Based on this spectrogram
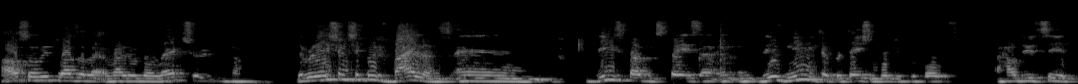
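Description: A man with a Portuguese accent speaks at a fairly high pitch and a moderate pace, his intonation lively. His loudness stays very even over a quiet background. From Brazil. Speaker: event moderator. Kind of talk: moderated Q&A. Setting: video call. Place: home room. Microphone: earbuds.

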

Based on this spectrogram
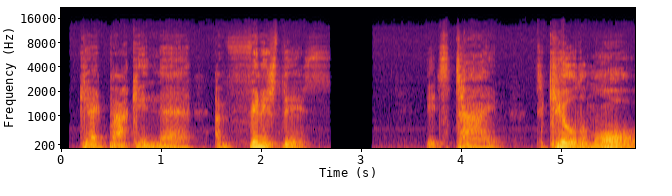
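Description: A man's put-on character voice, very deep and low-pitched, at a very slow pace with long, frequent pauses

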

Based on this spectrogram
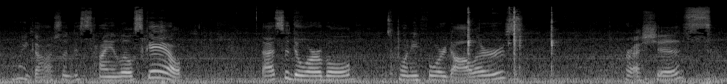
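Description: Loud background noise runs under speech delivered at a moderate pace. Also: woman. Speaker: thrift shopper vlogger. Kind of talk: casual vlog chat. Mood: excited, cheerful. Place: market. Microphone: phone near.

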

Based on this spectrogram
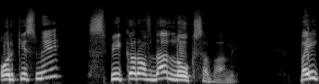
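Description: A man's high-pitched, dark and mellow voice at a fairly slow pace, dry with no echo, against a quiet background. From Haryana. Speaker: exam coaching teacher. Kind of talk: online live lecture. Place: studio. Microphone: lapel.

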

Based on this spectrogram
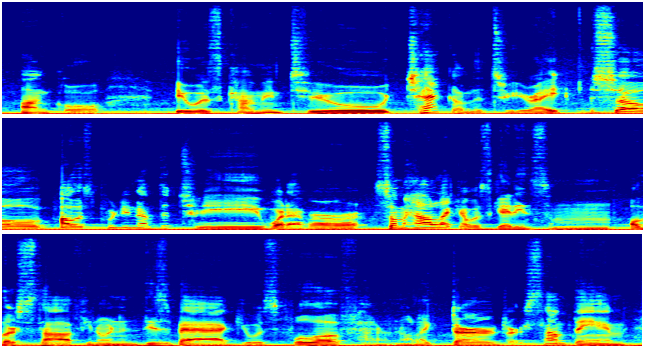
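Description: Speech at a fairly slow pace plays over music in the background. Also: man. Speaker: vlogger. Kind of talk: casual vlog chat, personal story. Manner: drowsy, lying-down storytelling voice. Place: home room. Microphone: phone near.

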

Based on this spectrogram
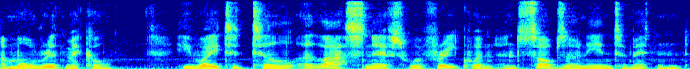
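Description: The clip presents an unforced reading voice.

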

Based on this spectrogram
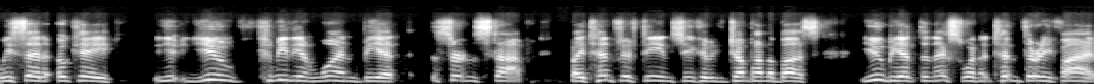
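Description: Over a quiet background, a man with a high pitch speaks at a fairly slow pace with fairly even intonation, the sound dry with no echo. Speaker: podcast host interviewer. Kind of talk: casual interview storytelling. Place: home room. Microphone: video call.

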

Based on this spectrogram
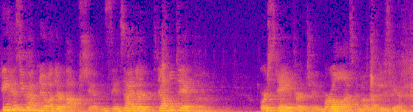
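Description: A woman with an American accent speaks at a fairly quick pace with lively intonation. Strong room echo surrounds her voice. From US. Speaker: student stand-up comedian. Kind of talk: stand-up comedy. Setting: stage with audience. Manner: animated, raunchy, self-deprecating. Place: stage.

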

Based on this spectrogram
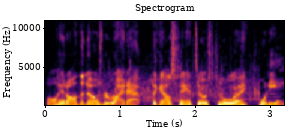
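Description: A man speaks in a raised, projected voice with a high pitch. Noticeable background noise can be heard. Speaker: color commentator. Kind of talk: live baseball color commentary, analyzing pitches. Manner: measured, analytical, conversational.

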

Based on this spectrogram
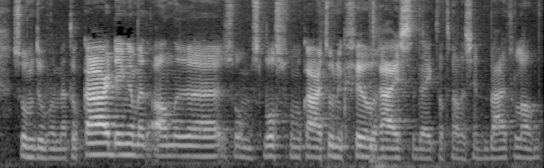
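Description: A man speaks at a fairly quick pace with hardly any pauses. His intonation is monotone and flat. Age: 30s. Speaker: writer and journalist; guest, journalist. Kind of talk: casual chat. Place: kitchen.

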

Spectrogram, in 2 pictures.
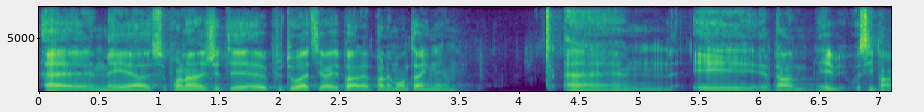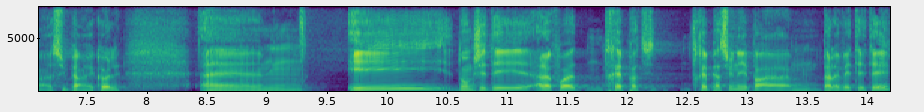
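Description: On a very clean recording with a silent background, a man speaks at a very slow pace with long, frequent pauses. His pitch is fairly low, with ordinary variation. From New Zealand, Auckland. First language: English (speaking French). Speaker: professional sailor. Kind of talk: interview. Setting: at his home. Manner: halting.

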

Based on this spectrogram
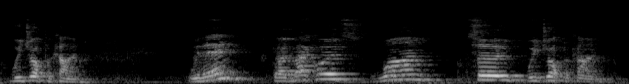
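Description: A man is speaking. Audible room echo can be heard around his voice. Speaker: boxing coach. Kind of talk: tutorial. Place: gym.

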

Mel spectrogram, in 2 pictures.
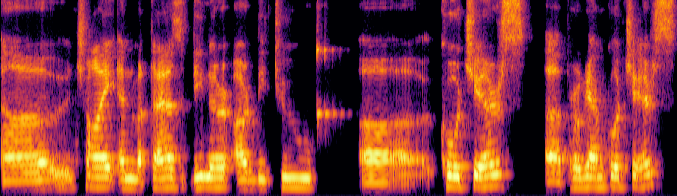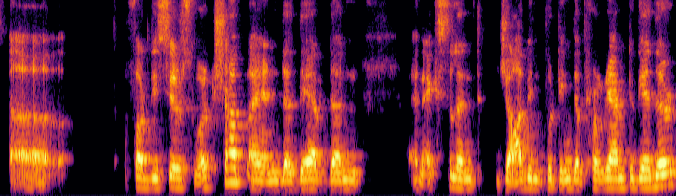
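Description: Speech moves at a very slow pace with ordinary pitch variation against a quiet background. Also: man. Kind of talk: opening remarks. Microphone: video call.

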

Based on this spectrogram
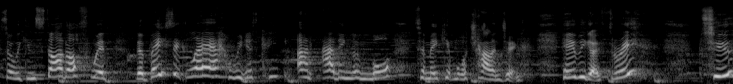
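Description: A woman talks at an extremely high pitch. Faint music plays in the background. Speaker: fitness instructor. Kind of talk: workout instruction and casual chat. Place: home room.

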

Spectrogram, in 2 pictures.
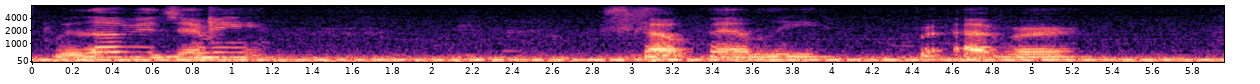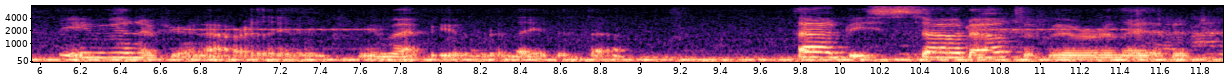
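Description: Over loud background noise, a woman drawls at a moderate pace with long, frequent pauses. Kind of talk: casual heartfelt message to camera. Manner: drowsy, drawling medicated voice. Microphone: phone near.

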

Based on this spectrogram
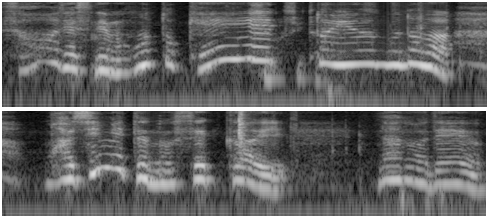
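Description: A woman with a high pitch and a dark, mellow tone speaks at a fairly slow pace, leaving long, frequent pauses. Her pitch swings very widely over light background noise. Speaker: beauty salon owner; guest. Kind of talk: interview. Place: studio. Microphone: studio mic.

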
